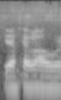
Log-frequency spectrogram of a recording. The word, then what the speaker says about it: Diolch yn fawr: Is it Diolch yn fawr? Diolch yn fawr, yeah.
